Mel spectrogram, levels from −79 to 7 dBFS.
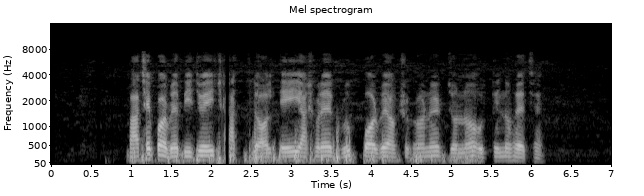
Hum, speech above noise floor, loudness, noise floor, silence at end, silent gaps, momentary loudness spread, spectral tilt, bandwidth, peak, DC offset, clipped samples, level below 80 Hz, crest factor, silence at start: none; 44 dB; -20 LUFS; -64 dBFS; 0.85 s; none; 8 LU; -6.5 dB/octave; 7.6 kHz; -2 dBFS; under 0.1%; under 0.1%; -42 dBFS; 20 dB; 0.95 s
